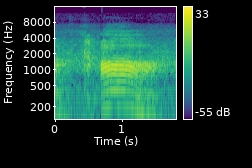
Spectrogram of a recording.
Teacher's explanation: विवृत्त का अर्थ हुआ मुख का पूरा खुलना। आ बोलते तब हमारा मुंह पूरा खुल जाता है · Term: विवृत्त स्वर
